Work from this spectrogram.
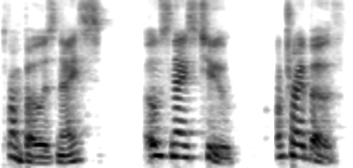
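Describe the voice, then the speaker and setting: Casting: male reader as young storybook girl, friendly and chatty, pitch lifted, reassuring. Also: sing-song, slow, fairly bright tone, husky, exaggerated voice. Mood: cheerful. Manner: chatty, explaining simply.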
